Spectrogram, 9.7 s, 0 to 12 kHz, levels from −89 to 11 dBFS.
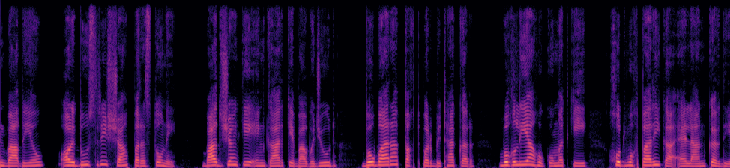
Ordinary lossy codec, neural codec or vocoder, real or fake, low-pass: none; codec, 24 kHz, 0.9 kbps, WavTokenizer, medium speech release version 1; fake; none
